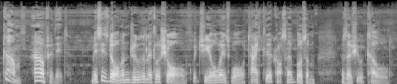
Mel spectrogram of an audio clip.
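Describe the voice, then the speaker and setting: A man narrating a Victorian ghost story as scripted reading, with an expressive, literary delivery. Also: on the low side, moderate pace, vocal fry, breathy edge.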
